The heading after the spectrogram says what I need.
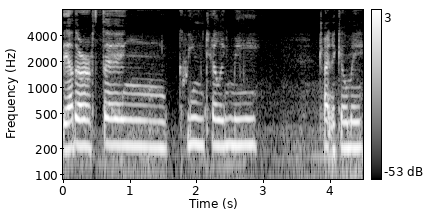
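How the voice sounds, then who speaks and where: Speaking at a very slow pace, a woman with a Scottish accent has a fairly high pitch, a somewhat breathy voice and monotone, flat intonation. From Scotland. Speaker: spiritual vlogger. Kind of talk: casual vlog monologue. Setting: in a car, driving.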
